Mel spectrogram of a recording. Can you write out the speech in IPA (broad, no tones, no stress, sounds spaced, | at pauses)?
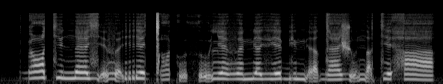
ɡ ɑ tʲ ʉ n ɛ zʲ ɛ̰ v ɛ̰ rʲ ɛ ɡ͡ǀ ɑ k ṵ θ ṵ lʲ æ v ɛ mʲ a vʲ ɛ bʲ ʉ mʲ a̰ d æ ʒ ṵ n a̰ tʲ ɛ h a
